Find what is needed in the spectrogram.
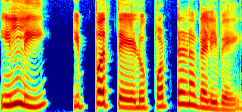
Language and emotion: Kannada, neutral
